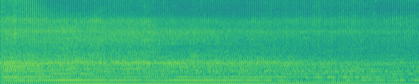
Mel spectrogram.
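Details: Push mower that sat for years, after new blade, blade bell support and air cleaner: steady even single-cylinder drone holding pitch while cutting grass, no misses or knocks; running healthy under load.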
